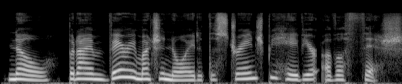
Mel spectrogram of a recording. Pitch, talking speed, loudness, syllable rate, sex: 235 Hz, 210 wpm, -16 LUFS, 5.1 syllables/s, female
